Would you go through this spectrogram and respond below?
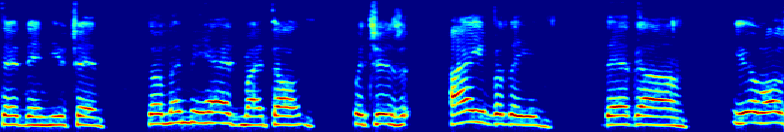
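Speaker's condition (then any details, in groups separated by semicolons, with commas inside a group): ALS; gets out of breath easily, gasping while speaking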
